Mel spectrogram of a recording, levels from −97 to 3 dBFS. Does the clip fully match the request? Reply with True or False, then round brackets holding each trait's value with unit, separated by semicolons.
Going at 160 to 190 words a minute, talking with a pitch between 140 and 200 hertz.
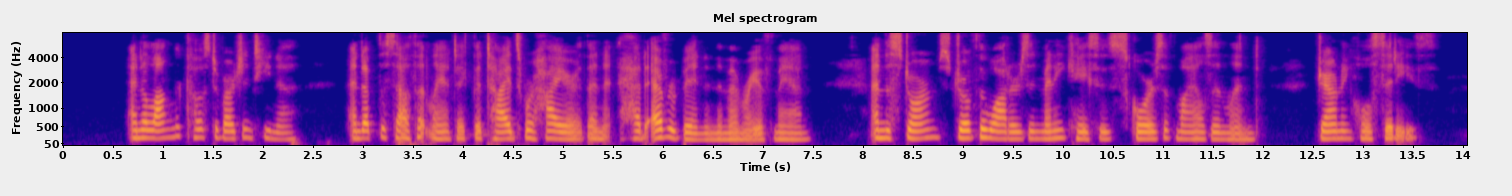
True (170 wpm; 185 Hz)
